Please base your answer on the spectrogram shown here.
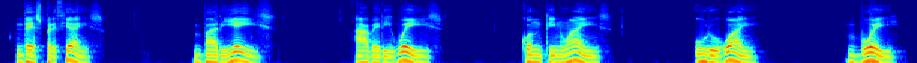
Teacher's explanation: Las vocales conservan su sonido original, pero el conjunto se pronuncia como una sola sílaba. · Term: triptongo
